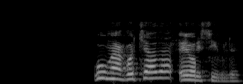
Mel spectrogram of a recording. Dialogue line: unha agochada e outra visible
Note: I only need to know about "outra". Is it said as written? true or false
false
